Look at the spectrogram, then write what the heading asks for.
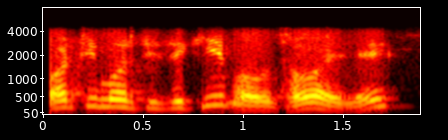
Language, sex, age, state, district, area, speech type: Nepali, male, 45-60, West Bengal, Kalimpong, rural, conversation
